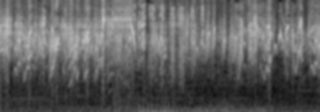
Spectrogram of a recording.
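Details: White-bellied swallows in a calling flock, used to draw birds to nets and glue traps; thick high twittering throughout, with a brief low rumble in the middle.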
